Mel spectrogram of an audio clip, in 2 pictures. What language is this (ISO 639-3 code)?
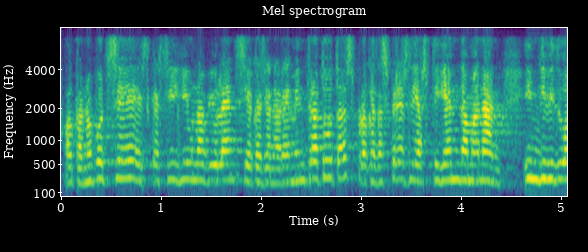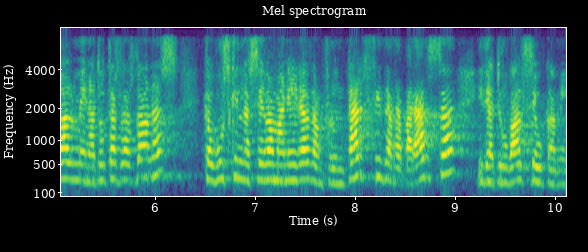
cat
